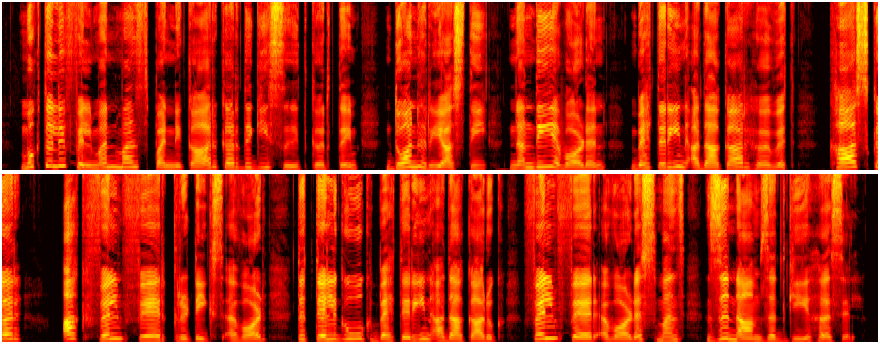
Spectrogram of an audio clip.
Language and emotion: Kashmiri, neutral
